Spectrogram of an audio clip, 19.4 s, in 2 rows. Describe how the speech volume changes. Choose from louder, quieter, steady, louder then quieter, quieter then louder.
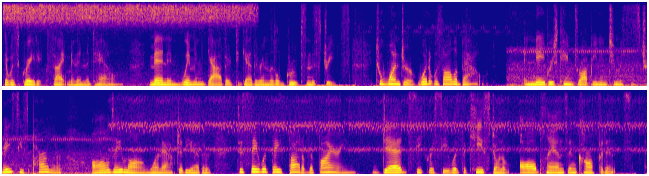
steady.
